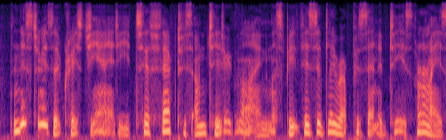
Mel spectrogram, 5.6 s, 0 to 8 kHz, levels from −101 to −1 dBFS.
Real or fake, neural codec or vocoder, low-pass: fake; autoencoder, 22.05 kHz, a latent of 192 numbers a frame, VITS, trained on many speakers; 7.2 kHz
